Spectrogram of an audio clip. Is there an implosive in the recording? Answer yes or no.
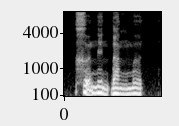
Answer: yes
